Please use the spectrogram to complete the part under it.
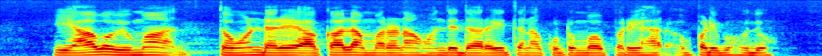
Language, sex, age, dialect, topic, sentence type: Kannada, male, 18-24, Northeastern, agriculture, question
